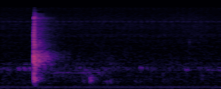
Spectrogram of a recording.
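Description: A sharp click, then a fainter one about half a second later, over a low steady hum.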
